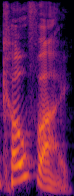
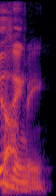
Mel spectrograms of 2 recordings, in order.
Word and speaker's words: Ko-fi: speaking of 90s movies we're on Kofi coffee Kofi coffee it's pronounced coffee it's pronounced coffee there's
